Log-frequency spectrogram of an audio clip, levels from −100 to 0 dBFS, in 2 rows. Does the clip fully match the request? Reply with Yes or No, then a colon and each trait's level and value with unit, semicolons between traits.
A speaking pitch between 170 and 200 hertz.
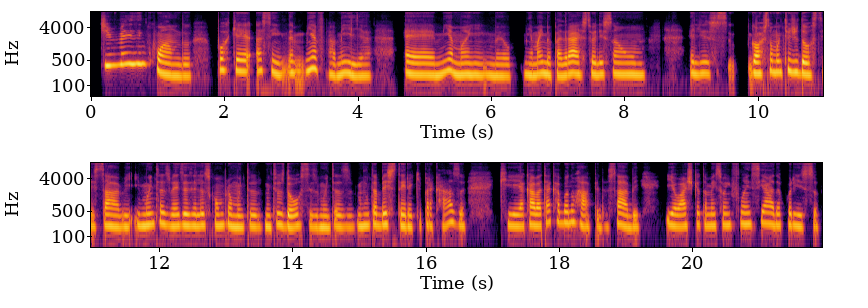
No: high, 210 Hz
